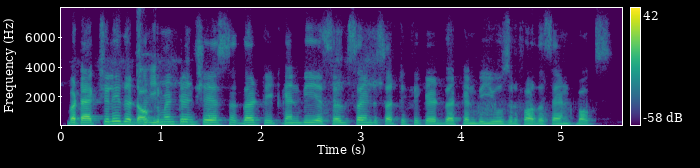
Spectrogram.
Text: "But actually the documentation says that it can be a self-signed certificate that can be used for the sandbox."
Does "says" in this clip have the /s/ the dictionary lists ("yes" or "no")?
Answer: no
